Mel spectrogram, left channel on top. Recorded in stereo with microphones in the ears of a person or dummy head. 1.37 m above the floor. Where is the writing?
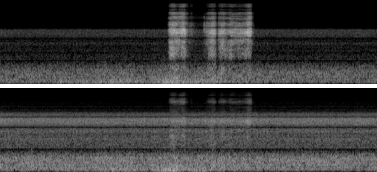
60° left (ahead or behind).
